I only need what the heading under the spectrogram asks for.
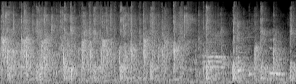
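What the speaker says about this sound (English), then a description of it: "Big applause for Toastmaster Nema." Room of people clapping at a Toastmasters meeting in Vietnam, a steady patter of applause with individual claps standing out, moderately close, voices faintly underneath.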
